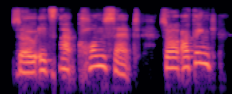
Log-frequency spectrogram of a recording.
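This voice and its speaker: A woman speaks in a dark, mellow tone. Behind her the background is quiet. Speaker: EMDR therapist and trainer. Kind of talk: interview conversation. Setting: video call. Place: home room.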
